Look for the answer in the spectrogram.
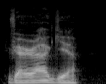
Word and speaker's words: vairagya: Vairagya, you hear that? Yeah, you think of Viagra. It's not Viagra. It's a Sanskrit word, vairagya, for detachment.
